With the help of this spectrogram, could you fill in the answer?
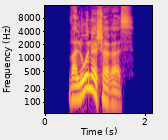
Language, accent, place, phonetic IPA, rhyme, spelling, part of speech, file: German, Germany, Berlin, [vaˈloːnɪʃəʁəs], -oːnɪʃəʁəs, wallonischeres, adjective, De-wallonischeres.ogg
- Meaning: strong/mixed nominative/accusative neuter singular comparative degree of wallonisch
